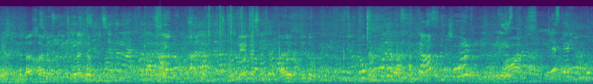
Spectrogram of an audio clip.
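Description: A crowd of adults chatters close by in a busy room.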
